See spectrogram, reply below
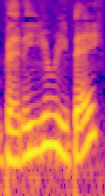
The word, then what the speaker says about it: Betty Uribe: it's Dr. Betty Uribe. – How do you spell that? – D-R-B-E-T-T-Y-U-R-I-B-E.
